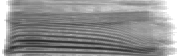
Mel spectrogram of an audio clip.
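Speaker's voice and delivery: high, drawn-out yay; mock crowd cheer. Solo player voices the cheering stadium, mock cheer. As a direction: play the whole stadium cheering in one long high cry.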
